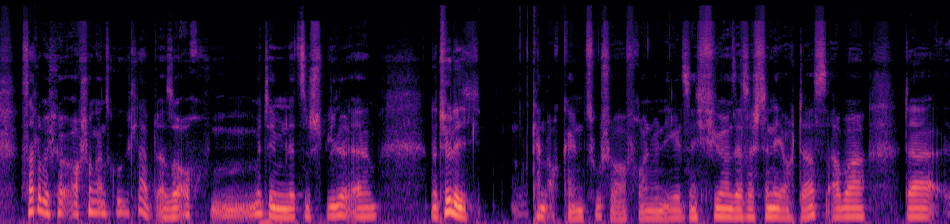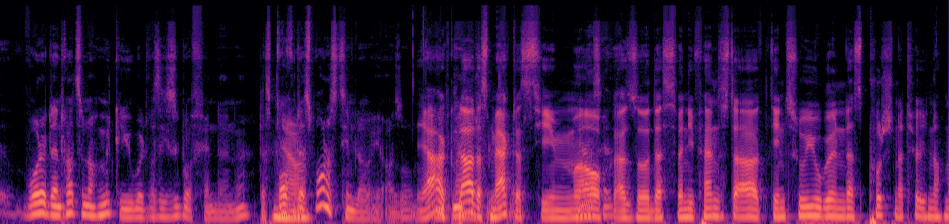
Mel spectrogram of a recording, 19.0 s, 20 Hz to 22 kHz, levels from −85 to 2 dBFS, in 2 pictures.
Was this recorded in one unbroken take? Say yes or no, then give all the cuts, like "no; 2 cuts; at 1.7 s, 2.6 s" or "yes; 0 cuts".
yes; 0 cuts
